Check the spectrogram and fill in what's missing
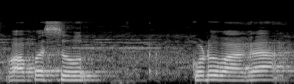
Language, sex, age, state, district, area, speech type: Kannada, female, 45-60, Karnataka, Bangalore Rural, rural, spontaneous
